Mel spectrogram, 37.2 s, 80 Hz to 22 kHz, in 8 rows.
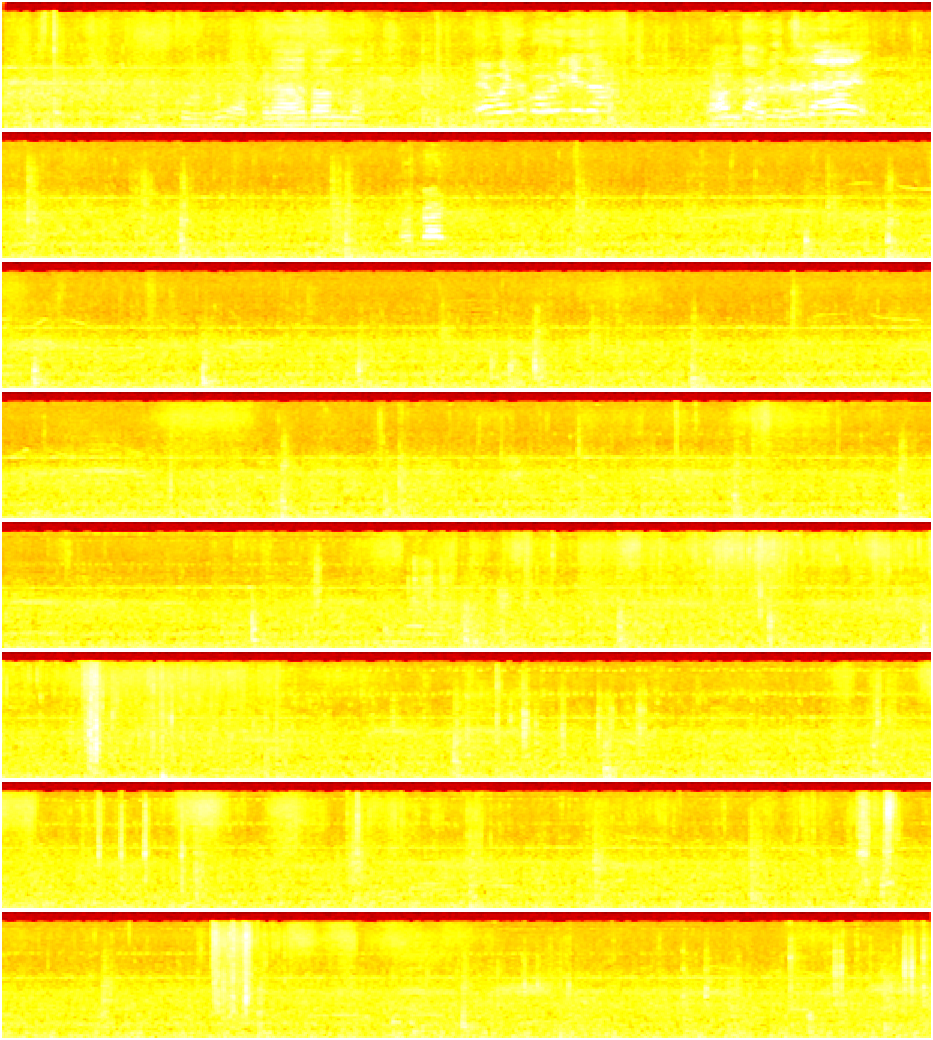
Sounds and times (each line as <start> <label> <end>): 0.0 fishing boat idling 37.1
0.4 fishermen talking to each other 7.9
29.0 fishermen talking to each other 36.6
